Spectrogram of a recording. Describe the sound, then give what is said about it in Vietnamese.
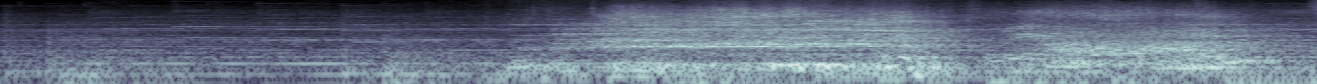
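A white tiger's roar as a sound effect: after a quieter start, a deep, loud, broad roar swells in and holds for several seconds, dips briefly, then roars again. “Một hư ảnh bạch hổ ngửa mặt lên trời mà gầm thét đầy uy phong.”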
